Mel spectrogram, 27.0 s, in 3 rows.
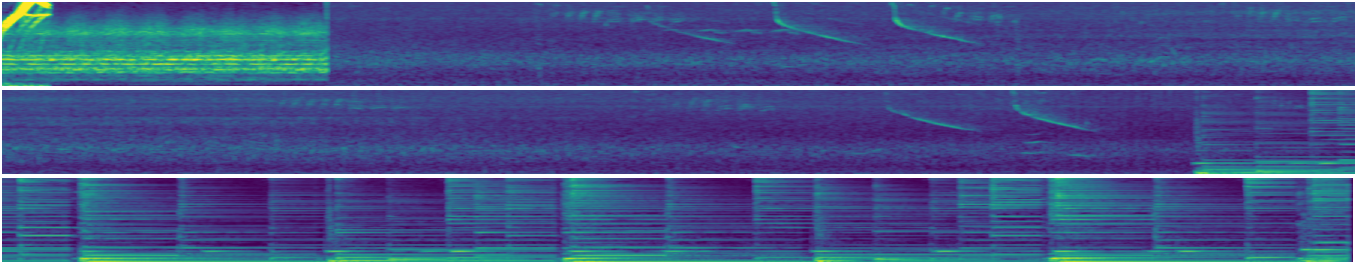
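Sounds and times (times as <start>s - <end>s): bird whistling downward: 0.0s - 0.4s
outdoor background noise: 0.0s - 27.0s.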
